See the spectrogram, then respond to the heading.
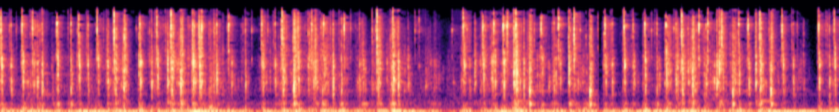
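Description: Fingertips with short nails type and tap on the hollow keys of a backlit black plastic mechanical computer keyboard in low light. The result is a rapid, steady stream of sharp, bright clicks with almost no ring and a thin low thump under each stroke. A brief lull comes near the middle before the typing picks back up.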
